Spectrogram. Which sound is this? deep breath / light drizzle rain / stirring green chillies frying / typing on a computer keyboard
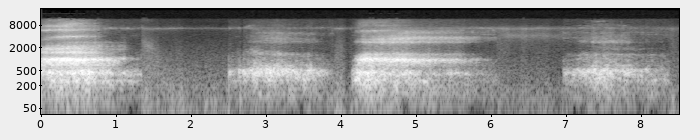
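deep breath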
